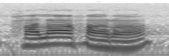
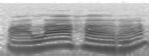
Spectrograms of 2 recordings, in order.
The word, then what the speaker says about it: Phalahara: Ekadashi Phalahara, consumption of fruit for Ekadashi, would become Ekadashi Palahara, means consumption of meat. Pala means meat for Ekadashi.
